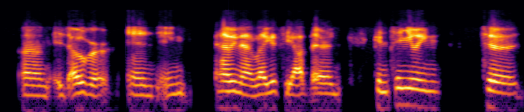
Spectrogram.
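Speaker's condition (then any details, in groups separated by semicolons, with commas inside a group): Cerebral palsy, mild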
